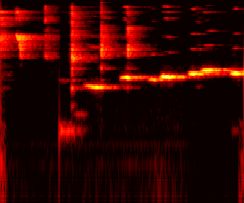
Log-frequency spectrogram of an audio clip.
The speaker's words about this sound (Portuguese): E onde que fica esse pássaro? Ele fica na gaiola, dependendo da, da, do lugar que você esteja.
